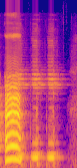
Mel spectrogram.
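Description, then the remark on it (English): A loud, steady-pitched horn honk sounds once, followed by two shorter, softer tonal bursts in quick succession. “You should honk your horn.”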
